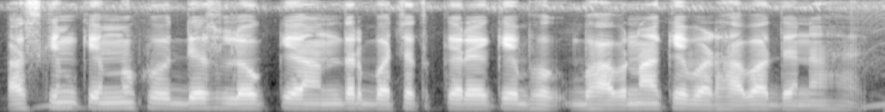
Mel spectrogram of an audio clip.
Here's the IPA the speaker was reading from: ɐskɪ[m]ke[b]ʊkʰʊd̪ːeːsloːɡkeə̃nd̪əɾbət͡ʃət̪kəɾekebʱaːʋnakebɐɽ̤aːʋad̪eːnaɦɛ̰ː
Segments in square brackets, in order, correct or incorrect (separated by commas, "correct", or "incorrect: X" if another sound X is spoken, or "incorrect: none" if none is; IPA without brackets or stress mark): correct, incorrect: m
